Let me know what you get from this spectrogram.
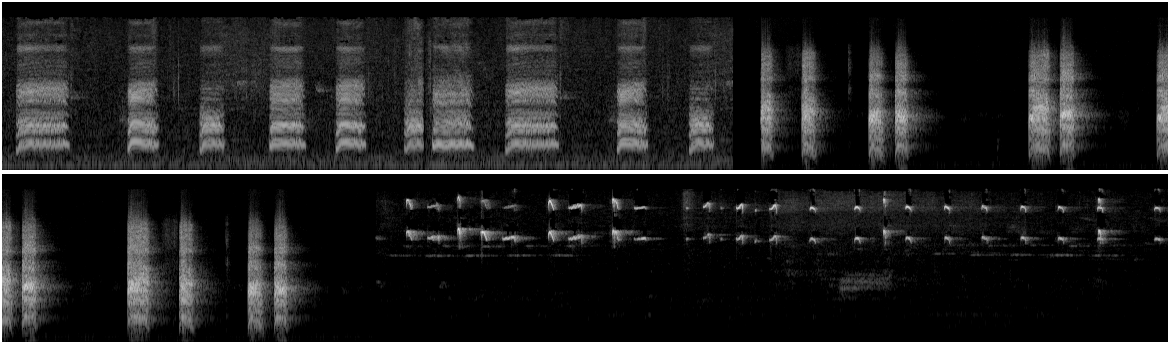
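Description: A meerkat's calls, about a dozen short pitched calls evenly repeated with a low hum behind them, until about nine seconds in. Then a common raven croaking in groups of two or three harsh calls. From about twenty seconds, a common kingfisher's rapid, very high, thin piping calls.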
